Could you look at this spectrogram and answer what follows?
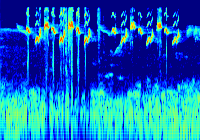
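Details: Cinereous tit giving two tight runs of rapid, piercing high whistled notes, each run about a second and a half, over a faint steady hum.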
